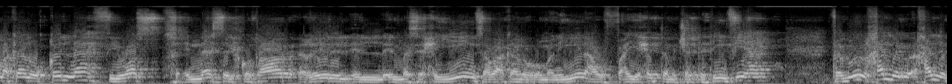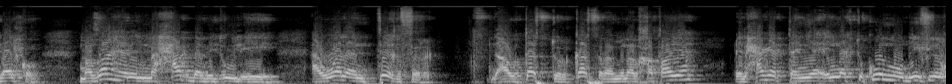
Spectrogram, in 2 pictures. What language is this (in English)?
Arabic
